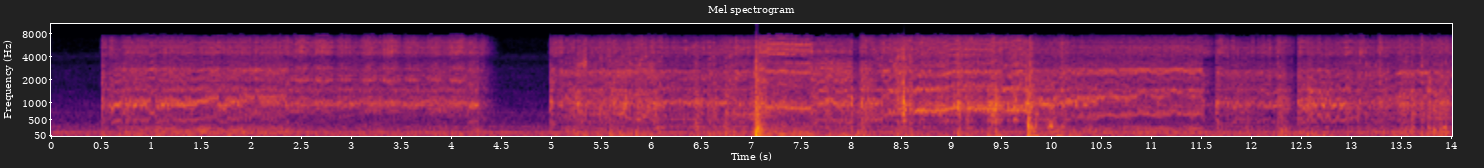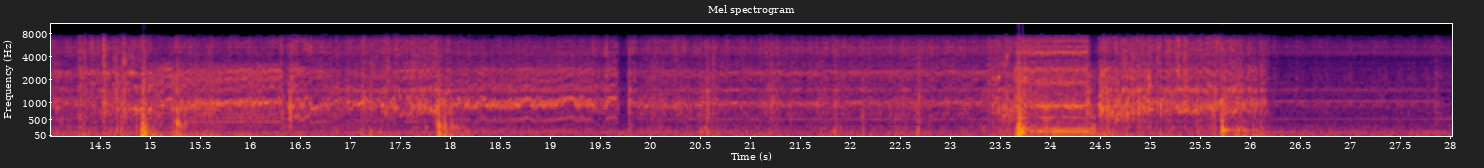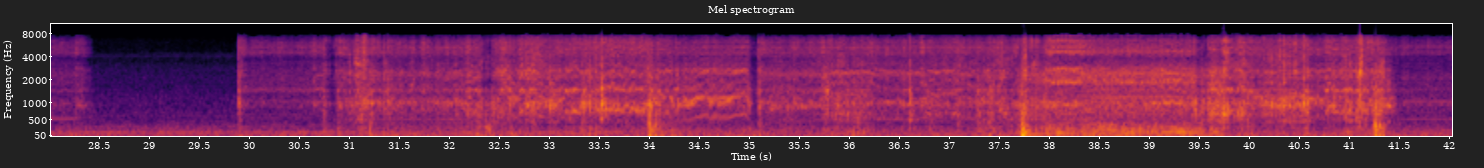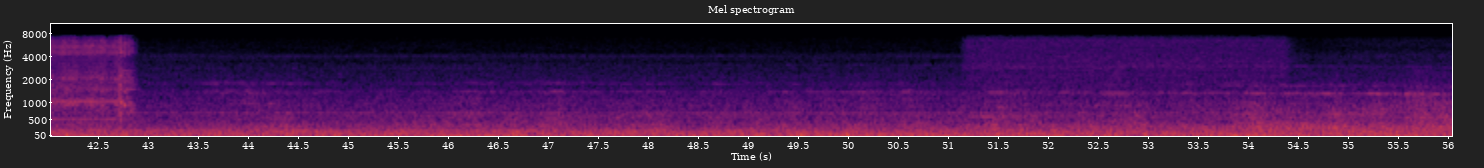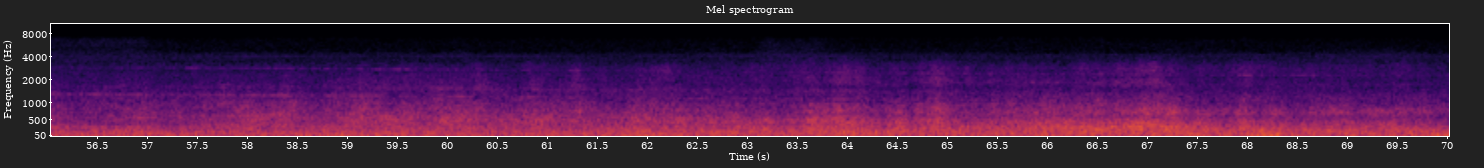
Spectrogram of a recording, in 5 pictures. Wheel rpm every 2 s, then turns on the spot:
80, 170, 120, 180, 180, 170, 160, 190, 170, 160, 190, 200, 180, 110, 30, 130, 180, 170, 200, 150, 170, 40, 0, 0, 0, 0, 0, 0, 0, 0, 0, 0, 0, 0, 0.
34-36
